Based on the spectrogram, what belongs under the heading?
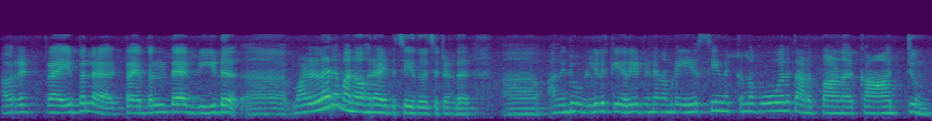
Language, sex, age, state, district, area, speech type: Malayalam, female, 18-30, Kerala, Wayanad, rural, spontaneous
